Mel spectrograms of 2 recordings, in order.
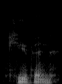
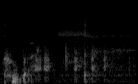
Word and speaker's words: Cuba: if you would, of Cuban seed tobacos. So, we're going to look at the aroma deuba. And I usually say Cuba, but I think uh, the proper way to say it is Kuba.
